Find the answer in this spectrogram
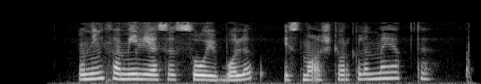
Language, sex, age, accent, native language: Uzbek, female, 18-24, Xorazm, Uzbek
